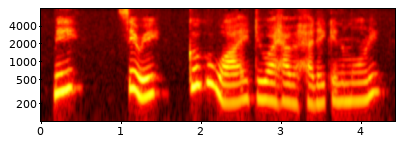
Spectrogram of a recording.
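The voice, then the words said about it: Put-on British accent. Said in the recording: “I'll say this in a British accent now”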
